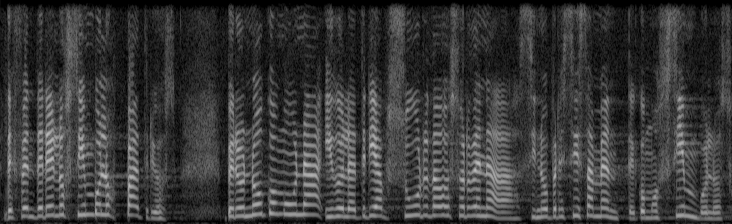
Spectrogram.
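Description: A woman delegate with a Chilean accent giving a firm, measured formal speech read from notes at a podium microphone in a large wood-paneled assembly hall. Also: high-pitched. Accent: Chilean Spanish. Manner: firm, measured, reading from paper. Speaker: convention delegate.

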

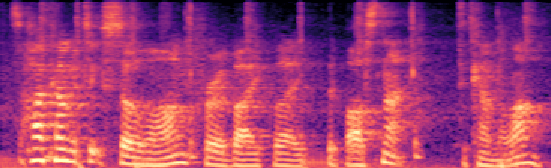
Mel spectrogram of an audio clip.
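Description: A man's voice: mid-range voice, lively intonation, a little fast. A man, a magazine reviewer presenting a bike and interviewing in a confident, chatty way. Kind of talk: presenter narration and casual interview. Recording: narration over background music.

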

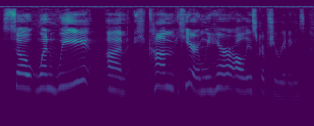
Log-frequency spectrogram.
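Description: A woman leading a children's sermon in a church, coaxing the children along with lively questions. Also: sits high, moderate pace, soft background music. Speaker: church children's message leader. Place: church sanctuary.

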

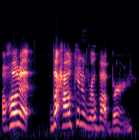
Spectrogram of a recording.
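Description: A woman's voice: high voice, animated, moderate pace, muffled recording. A woman chatting casually and playfully as she plays a video game with friends. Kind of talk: casual gaming chat.

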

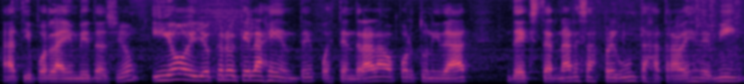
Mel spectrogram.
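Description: A man's voice: medium pitch, moderate pace, a little mellow. A man interviewing a guest on a television program, asking his questions in a friendly, playful way.

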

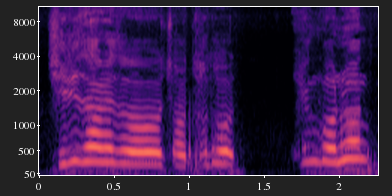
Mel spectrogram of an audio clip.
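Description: A man in his forties with a very high, mellow voice talks at a moderate pace on a rocky hillside. His casual outdoor vlog has a preachy manner and frequent affirmations, and the recording is noisy.

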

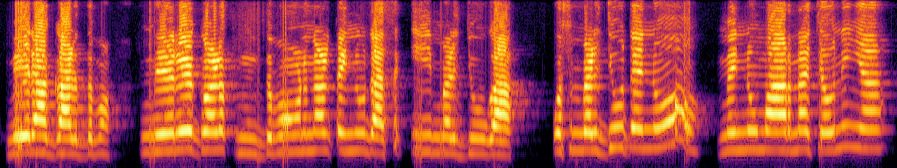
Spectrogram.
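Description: A woman's voice: high voice, fairly even intonation, normal speed, fairly bright tone. A woman with a Punjabi accent playing a fretful sister-in-law who scolds and wails dramatically in a village short film. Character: fretful sister-in-law caring for her brother's wife.

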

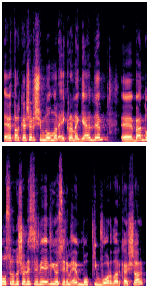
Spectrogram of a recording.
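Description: A man's voice: very high-pitched, rapid-fire. A man with a sick, worn voice giving casual let's play commentary, chatty and casually swearing as he keeps talking to his viewers. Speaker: gaming channel host.

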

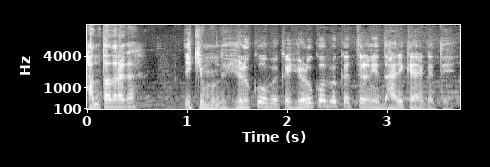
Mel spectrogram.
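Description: A man's voice: a little high, lively intonation, fast, darkish tone, soft background music, lightly acted. A middle-aged man playing an earnest, scolding village father with a North Karnataka Kannada accent, protective of his daughter. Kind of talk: village short film acting.

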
